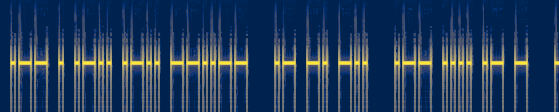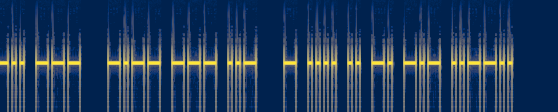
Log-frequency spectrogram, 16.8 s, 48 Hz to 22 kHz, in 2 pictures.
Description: Morse code, heard as a keyed tone, about 20 wpm, 700 Hz. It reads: WELL, AND WHAT DO YOU THINK?
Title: Sentences from Top 200 Words 20wpm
